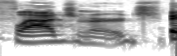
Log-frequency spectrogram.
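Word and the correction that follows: Flajnik: Ben Flanick, but it's spelled with a J.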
